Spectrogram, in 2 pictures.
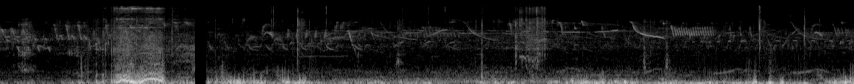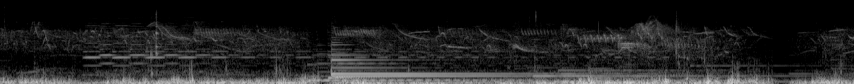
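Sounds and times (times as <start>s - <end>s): birds chirping: 0.0s - 17.0s
music: 9.4s - 17.0s
low rumble: 11.4s - 17.0s.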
